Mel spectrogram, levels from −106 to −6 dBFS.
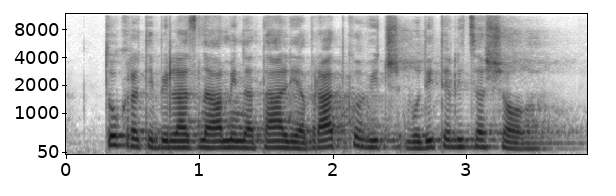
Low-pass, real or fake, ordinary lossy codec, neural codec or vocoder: none; fake; none; codec, 24 kHz, 3.1 kbps, DualCodec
